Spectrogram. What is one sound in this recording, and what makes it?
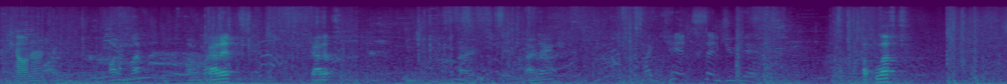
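Magic blasts and impacts burst in a game battle.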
